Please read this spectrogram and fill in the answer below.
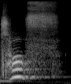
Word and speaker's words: tough: And "tough", that's someone who's very strong and tough, resilient. Tough person. Okay. "Enough", "rough", "tough", "uff".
